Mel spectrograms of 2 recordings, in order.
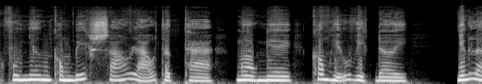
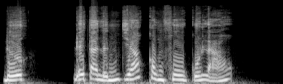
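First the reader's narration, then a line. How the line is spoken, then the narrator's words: Impatient woman shouting. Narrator (Vietnamese): Không nhẫn nại được nữa, bà quát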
